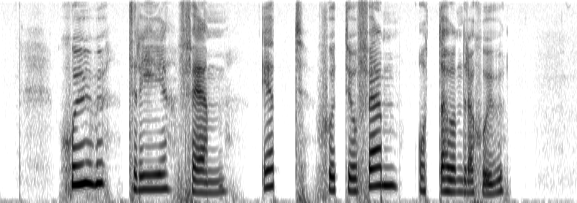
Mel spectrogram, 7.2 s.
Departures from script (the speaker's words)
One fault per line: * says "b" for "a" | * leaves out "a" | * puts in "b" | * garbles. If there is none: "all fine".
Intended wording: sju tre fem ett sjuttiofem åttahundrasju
all fine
